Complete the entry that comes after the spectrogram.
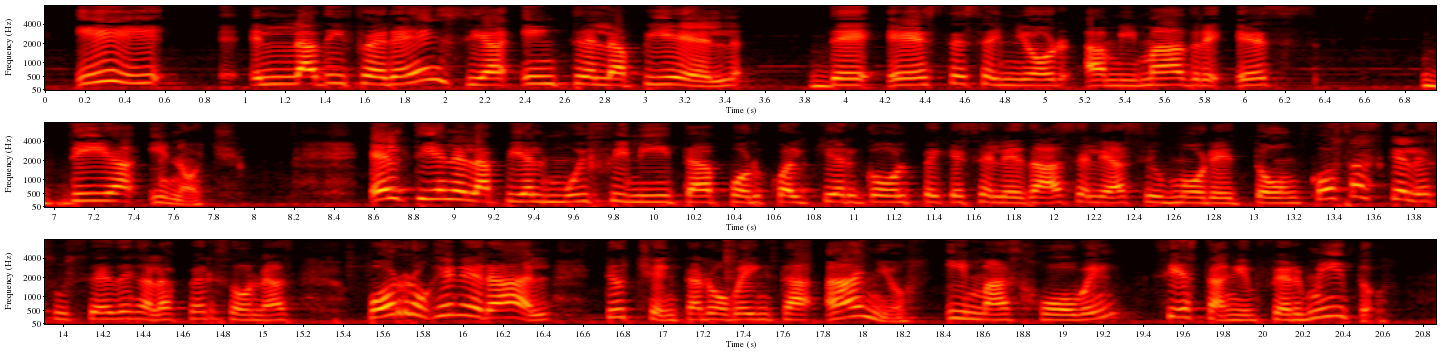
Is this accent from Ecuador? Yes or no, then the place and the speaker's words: no; New Jersey, United States; now in Las Vegas, United States; me crié en New Jersey, solamente tenemos tres meses de verano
